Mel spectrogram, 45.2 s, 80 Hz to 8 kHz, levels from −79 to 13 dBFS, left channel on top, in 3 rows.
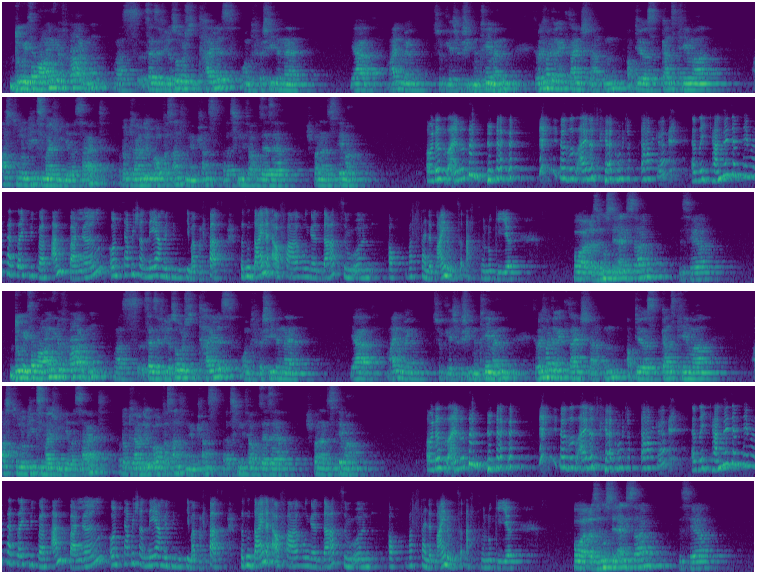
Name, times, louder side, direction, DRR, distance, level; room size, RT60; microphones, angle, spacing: voice 1, 0.2-2.0 2.2-5.9 7.0-8.4 8.6-14.1 15.0-17.1 17.4-20.7 21.3-22.1 41.6-43.2 43.7-44.2, equal, 80° right, -6 dB, 1.9 m, -25 dB
voice 2, 23.5-25.3 25.8-37.5 37.9-40.8, equal, ahead, 6 dB, 0.4 m, -27 dB
8.3 x 5.9 x 4.7 m, 1.1 s
head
